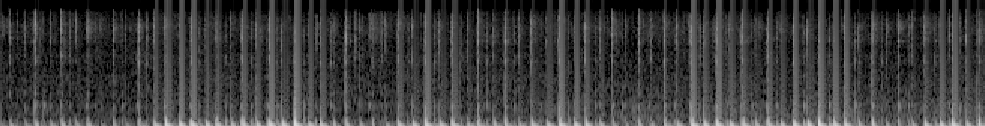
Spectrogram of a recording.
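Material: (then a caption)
Paper. A blue disposable paper cup, hollow and empty, is held sideways and tapped rapidly on its side and bottom with fingertips and nails. It makes a fast, uneven stream of short, deep, hollow thumps with faint bright clicks, swelling louder and fading softer in waves.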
